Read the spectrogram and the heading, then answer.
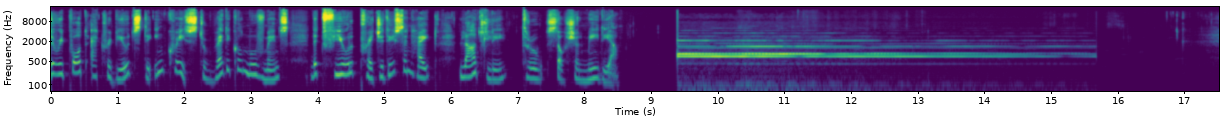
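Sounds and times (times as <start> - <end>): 
speech: 0.0 - 8.6
Israeli Holocaust Remembrance Day memorial siren steady tone: 9.4 - 15.7.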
